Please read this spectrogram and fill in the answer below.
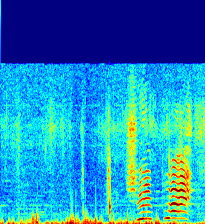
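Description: Rough wind rumble on the microphone with indistinct voices underneath, and a few short, high, rising-and-falling calls in the second half.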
